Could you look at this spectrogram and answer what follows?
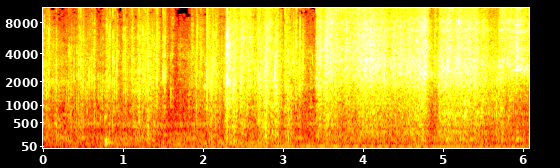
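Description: Plastic polybag of LEGO bricks crinkling as it is opened, a sharp click, then the loose plastic bricks poured out in a dense rattling clatter through most of the second half.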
